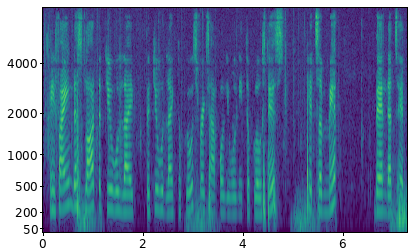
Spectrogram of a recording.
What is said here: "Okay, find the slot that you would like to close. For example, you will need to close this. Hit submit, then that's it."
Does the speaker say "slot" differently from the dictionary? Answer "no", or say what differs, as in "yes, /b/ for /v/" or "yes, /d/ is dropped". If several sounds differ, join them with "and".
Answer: no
